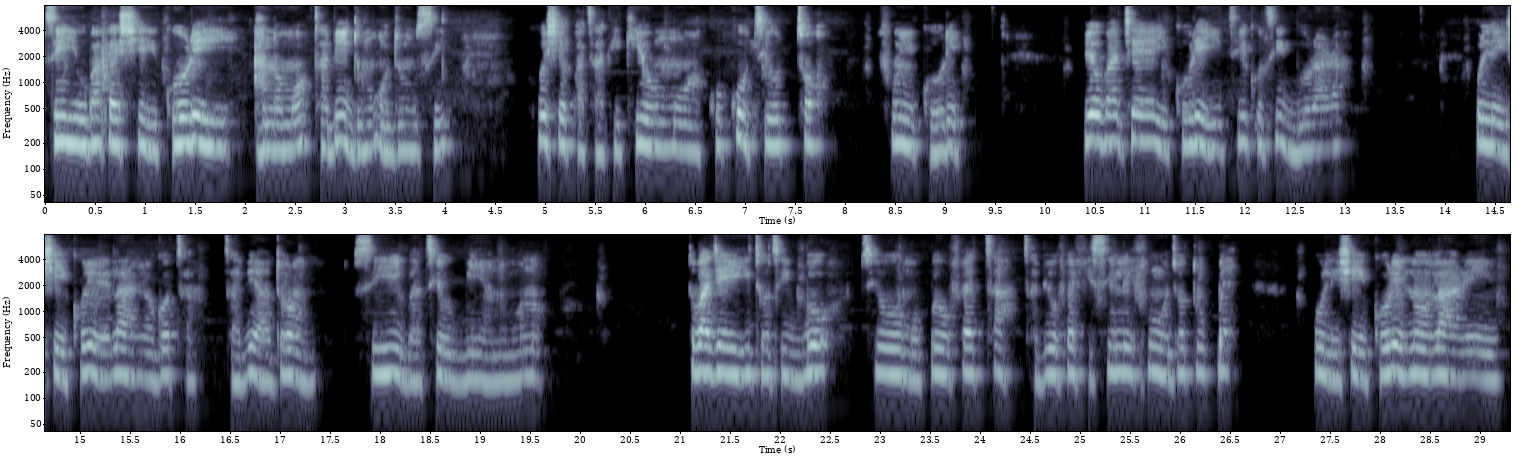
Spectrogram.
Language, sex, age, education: Yoruba, female, 15-29, secondary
